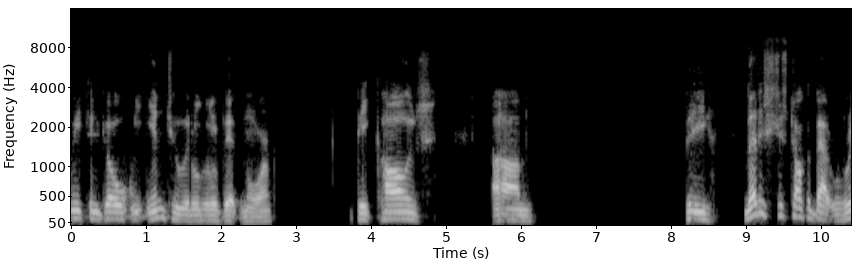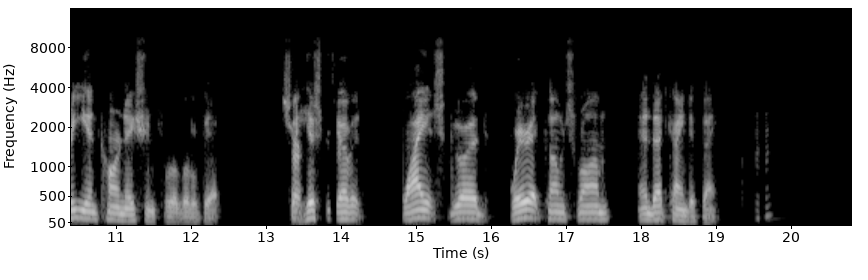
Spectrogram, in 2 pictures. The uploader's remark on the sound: skype calls on this channel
